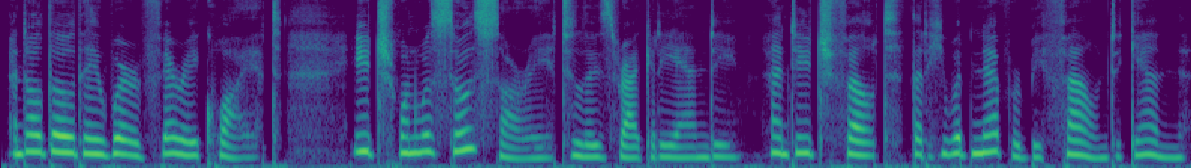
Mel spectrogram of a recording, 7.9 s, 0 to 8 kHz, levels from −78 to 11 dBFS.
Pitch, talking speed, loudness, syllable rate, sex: 235 Hz, 190 wpm, -19 LUFS, 4.9 syllables/s, female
